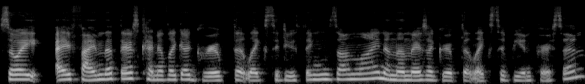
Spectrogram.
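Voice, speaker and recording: Words come at a very fast pace in a Canadian accent, with hardly any pauses. Pitch varies in an ordinary way. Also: woman, fairly high pitch for a woman. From northern Alberta, Canada. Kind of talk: interview.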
